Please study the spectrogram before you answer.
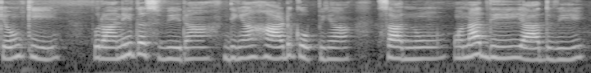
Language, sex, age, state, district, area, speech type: Punjabi, female, 18-30, Punjab, Jalandhar, urban, spontaneous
